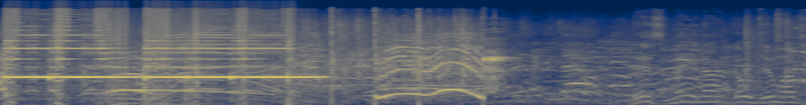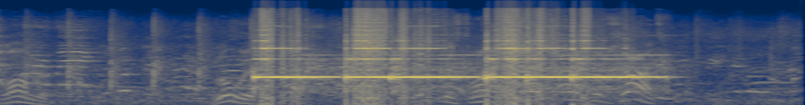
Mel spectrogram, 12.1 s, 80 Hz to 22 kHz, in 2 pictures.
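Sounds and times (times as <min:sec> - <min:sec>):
boxing ring bell ringing: 0:08.0 - 0:11.2.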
